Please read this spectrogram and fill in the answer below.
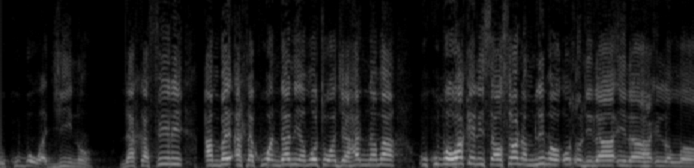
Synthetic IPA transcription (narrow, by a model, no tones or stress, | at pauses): ukuɓwawad͡ʒinɔ | lakafiɾi | ambajɛʔatakuwandanijamɔtɔwad͡ʒaɦanːama | ukuɓwawakɛnisawasawanam̩limawaʔuhudilaːʔilahaʔilːalːaː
